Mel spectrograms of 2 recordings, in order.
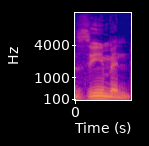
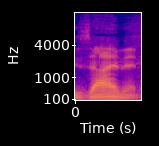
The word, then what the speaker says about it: Zyman: Yeah, or Ryman Zeman, depending on how you pronounce it. – It's definitely Zyman, because it rhymes with... – Ryman.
